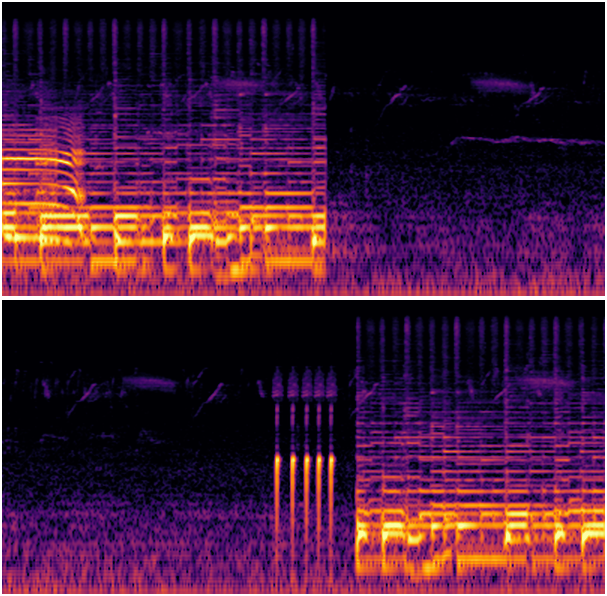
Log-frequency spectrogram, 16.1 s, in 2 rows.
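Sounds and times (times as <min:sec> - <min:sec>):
background hiss: 0:00.0 - 0:16.0
birds chirping: 0:03.0 - 0:13.1, 0:14.1 - 0:15.6.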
